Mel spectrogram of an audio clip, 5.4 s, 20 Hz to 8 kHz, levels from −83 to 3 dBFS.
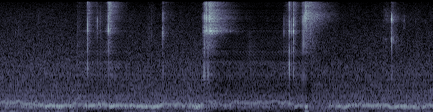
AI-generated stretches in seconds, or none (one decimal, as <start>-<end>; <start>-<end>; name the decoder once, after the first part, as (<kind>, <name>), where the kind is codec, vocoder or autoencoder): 1.0-1.6 (autoencoder, DAC-VAE); 2.6-3.9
